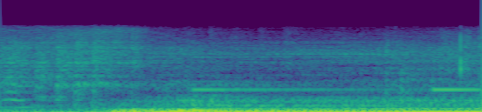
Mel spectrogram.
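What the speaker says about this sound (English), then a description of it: "Turn on the car." A Lexus RC F being switched on: the engine catches and settles into a steady, loud, close idle rumble, alone with no talk.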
